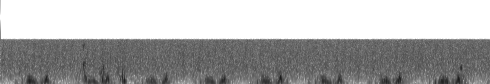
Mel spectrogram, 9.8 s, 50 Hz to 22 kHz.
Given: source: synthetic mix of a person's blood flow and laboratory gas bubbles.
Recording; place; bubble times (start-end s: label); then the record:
Doppler ultrasound of blood flow; precordium
1.63-1.75 s: bubbles
1.98-2.12 s: bubbles
2.35-2.54 s: bubbles
9.19-9.26 s: bubbles
From the record:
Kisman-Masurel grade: 123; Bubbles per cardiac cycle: 1 to 2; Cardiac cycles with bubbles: 10 to 50%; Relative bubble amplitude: loud (0.450 to 0.775); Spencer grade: 2 (many but less than half of the cardiac periods contain bubble signals, singularly or in groups); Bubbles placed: anywhere in the cardiac cycle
